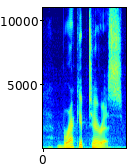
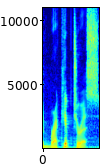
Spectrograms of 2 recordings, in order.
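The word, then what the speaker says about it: brachypterous: we have brachy oh how do you say this one brachiopteris or no it's brachypterus brachypterus i'll spell this one b-r-a-c-h-y-p-t-e-r-o-u-s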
